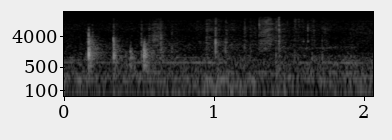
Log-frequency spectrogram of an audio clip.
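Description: A picture-book page being turned by hand: a few faint, short paper ticks and clicks in the first second, then near silence.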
